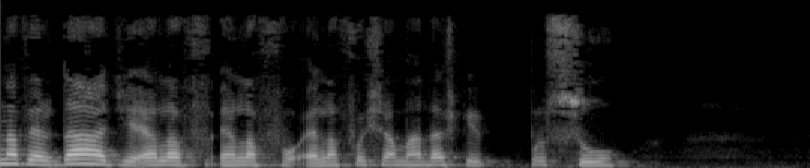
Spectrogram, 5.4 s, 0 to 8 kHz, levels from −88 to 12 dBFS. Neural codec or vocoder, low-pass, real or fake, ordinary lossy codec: codec, 16 kHz, 4 kbps, FunCodec, trained on LibriTTS, 50 frames a second; 7.2 kHz; fake; MP3, 32 kbps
